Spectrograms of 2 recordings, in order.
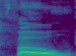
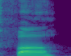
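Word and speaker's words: phở: spelt p h o that's actually not pronounced foe even though everyone says that it's pha so hence the play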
